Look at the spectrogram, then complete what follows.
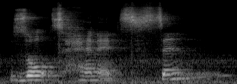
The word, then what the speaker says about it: Solzhenitsyn: Because sun at the end, sun. S-Y-N. Yeah, sin.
